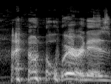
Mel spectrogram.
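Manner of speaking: laughing at her own cluelessness. Real, not acted. Laughs at herself.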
